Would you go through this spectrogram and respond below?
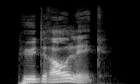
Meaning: hydraulics
- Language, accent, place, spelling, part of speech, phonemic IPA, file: German, Germany, Berlin, Hydraulik, noun, /hyˈdʁaʊ̯lɪk/, De-Hydraulik.ogg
